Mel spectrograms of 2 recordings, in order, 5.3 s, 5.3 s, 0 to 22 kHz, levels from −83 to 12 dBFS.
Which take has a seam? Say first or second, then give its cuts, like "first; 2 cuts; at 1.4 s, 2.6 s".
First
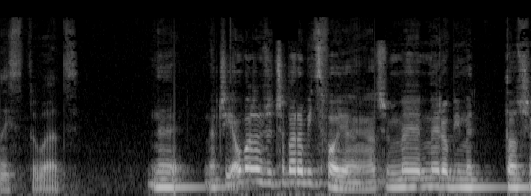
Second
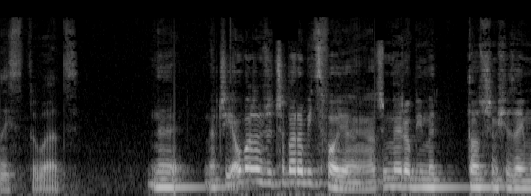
second; 1 cut; at 3.8 s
